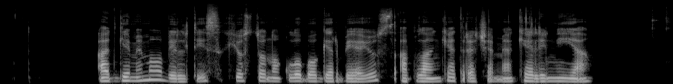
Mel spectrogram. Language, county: Lithuanian, Alytus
